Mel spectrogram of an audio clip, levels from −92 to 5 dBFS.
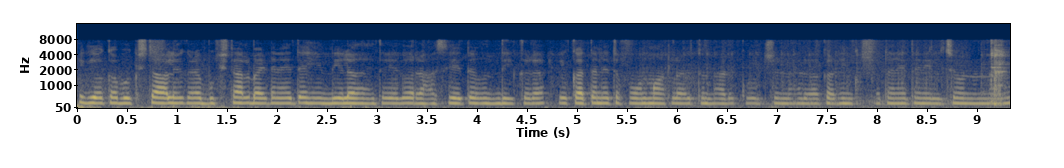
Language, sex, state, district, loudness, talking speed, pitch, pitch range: Telugu, female, Andhra Pradesh, Guntur, -26 LUFS, 200 wpm, 220 Hz, 215-225 Hz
